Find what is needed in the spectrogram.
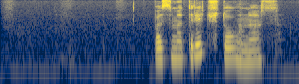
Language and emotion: Russian, neutral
